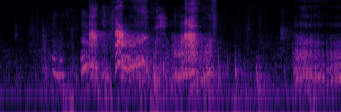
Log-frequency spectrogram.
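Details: Blenheim Cavalier King Charles Spaniel puppies, six weeks old, litter of five kept in an indoor puppy pen. Harsh, rough growling barks in a few short bursts, with quieter gaps between them in a small room.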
